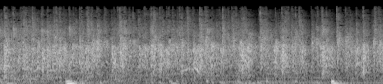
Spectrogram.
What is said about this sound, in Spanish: podéis aplaudir, podéis aplaudir.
